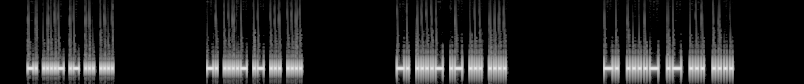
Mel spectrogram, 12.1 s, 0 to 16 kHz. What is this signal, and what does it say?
Morse code, heard as a keyed tone, about 36 wpm, 700 Hz. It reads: N4ASH N4ASH N4ASH N4ASH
